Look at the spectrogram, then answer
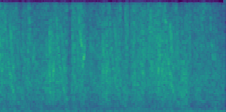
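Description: Engine reactors exploding in Halo: CE, a loud continuous low boom and rumble with dense crackling debris throughout, no voices.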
